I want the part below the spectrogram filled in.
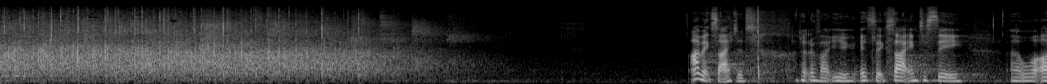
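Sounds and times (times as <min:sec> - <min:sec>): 
room full of people clapping: 0:00.0 - 0:04.9
speech: 0:06.9 - 0:10.4.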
